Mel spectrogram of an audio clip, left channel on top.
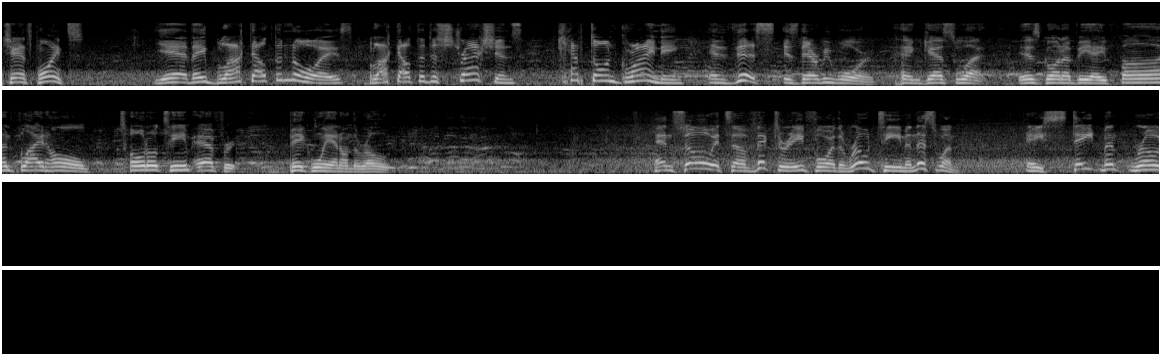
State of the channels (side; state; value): right; silent; 61 dB below the other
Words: chance points. Yeah, they blocked out the noise, blocked out the distractions, kept on grinding, and this is their reward. And guess what? It's going to be a fun flight home. Total team effort. Big win on the road. And so it's a victory for the road team in this one. A statement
